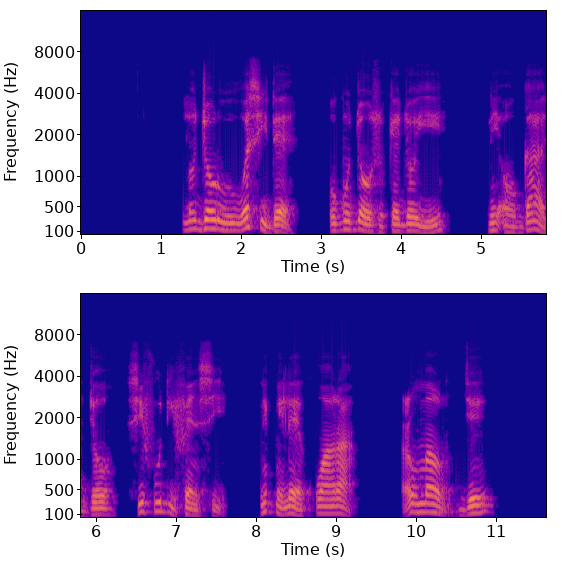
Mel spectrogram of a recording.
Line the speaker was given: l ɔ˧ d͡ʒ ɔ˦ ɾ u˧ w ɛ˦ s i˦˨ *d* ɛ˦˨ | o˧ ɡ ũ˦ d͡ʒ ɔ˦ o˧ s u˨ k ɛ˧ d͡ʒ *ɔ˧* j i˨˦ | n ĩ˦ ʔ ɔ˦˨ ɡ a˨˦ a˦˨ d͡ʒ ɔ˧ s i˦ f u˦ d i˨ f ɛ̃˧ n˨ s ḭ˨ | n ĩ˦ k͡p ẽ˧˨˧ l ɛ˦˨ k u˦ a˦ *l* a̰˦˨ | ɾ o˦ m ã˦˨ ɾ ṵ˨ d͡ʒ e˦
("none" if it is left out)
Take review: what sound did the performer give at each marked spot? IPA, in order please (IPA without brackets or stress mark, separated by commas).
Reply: d, ɔ˧, ɾ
